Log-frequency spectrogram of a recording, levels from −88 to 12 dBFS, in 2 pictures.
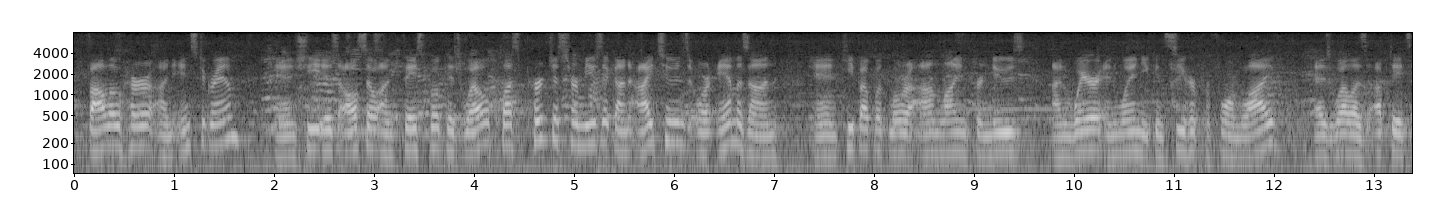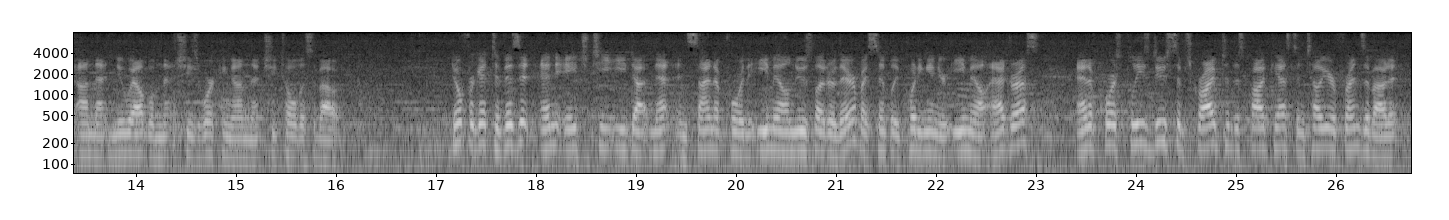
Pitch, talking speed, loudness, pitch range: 150 Hz, 200 wpm, -19 LUFS, 135-170 Hz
